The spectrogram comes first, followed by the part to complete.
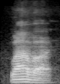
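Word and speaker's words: Hlavaj: Hlavai.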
